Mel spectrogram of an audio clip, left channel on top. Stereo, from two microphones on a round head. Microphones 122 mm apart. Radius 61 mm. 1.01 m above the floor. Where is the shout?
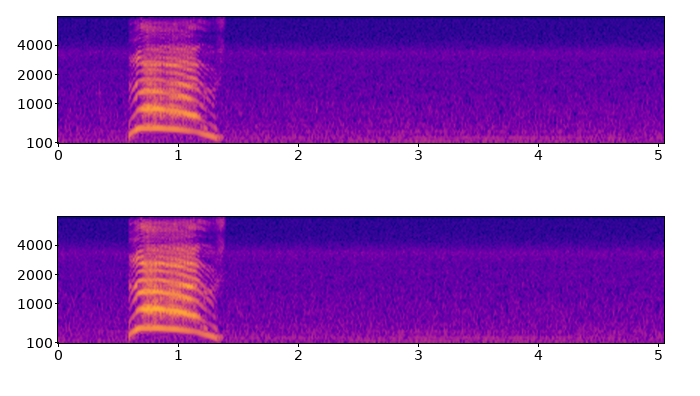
35° right (ahead or behind).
